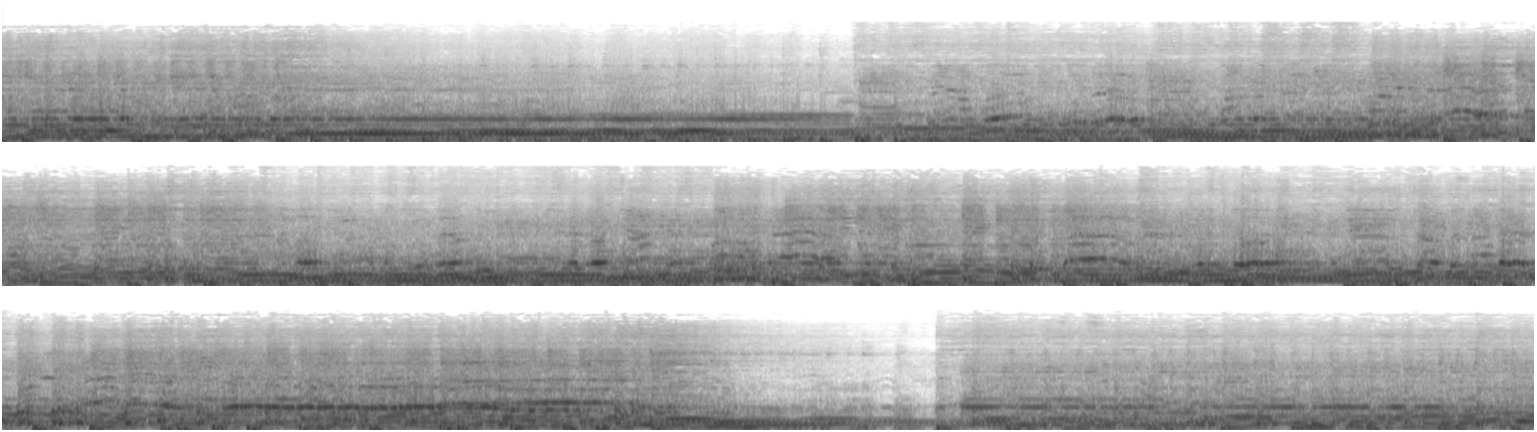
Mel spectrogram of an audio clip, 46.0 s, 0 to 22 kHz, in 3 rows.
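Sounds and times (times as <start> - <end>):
rock music with guitar: 0.0 - 45.9.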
